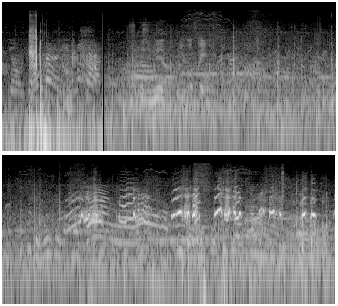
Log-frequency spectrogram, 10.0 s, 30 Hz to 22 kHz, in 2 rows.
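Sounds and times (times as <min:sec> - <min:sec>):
people chattering: 0:00.7 - 0:10.0
footsteps on wooden planks: 0:01.6 - 0:10.0.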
